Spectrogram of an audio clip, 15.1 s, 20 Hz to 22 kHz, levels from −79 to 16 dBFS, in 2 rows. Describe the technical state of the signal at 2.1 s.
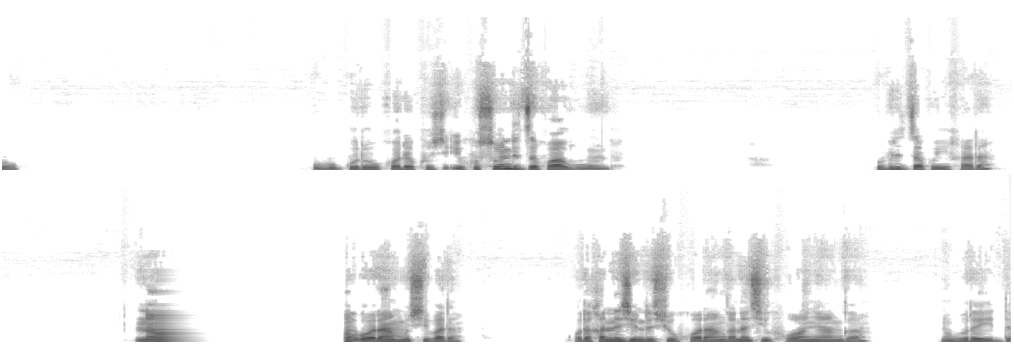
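At 2.1 s the speech signal is intact, with no technical fault audible at that moment.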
